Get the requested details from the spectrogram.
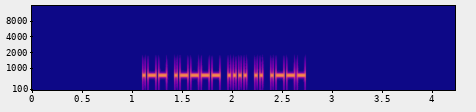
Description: Morse code, heard as a keyed tone, about 44 wpm, 700 Hz. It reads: W1HIJ
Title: Call Signs Repeated 3x - 45wpm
